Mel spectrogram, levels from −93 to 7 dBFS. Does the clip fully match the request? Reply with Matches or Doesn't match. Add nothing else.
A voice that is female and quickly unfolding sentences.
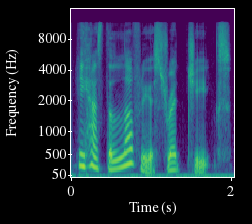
Doesn't match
